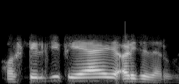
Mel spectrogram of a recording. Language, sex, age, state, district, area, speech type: Marathi, male, 18-30, Maharashtra, Washim, rural, conversation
